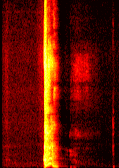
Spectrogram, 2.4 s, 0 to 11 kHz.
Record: {"cough_length": "2.4 s", "cough_amplitude": 32768, "cough_signal_mean_std_ratio": 0.21, "survey_phase": "beta (2021-08-13 to 2022-03-07)", "age": "65+", "gender": "Male", "wearing_mask": "No", "symptom_none": true, "smoker_status": "Ex-smoker", "respiratory_condition_asthma": false, "respiratory_condition_other": false, "recruitment_source": "REACT", "submission_delay": "2 days", "covid_test_result": "Negative", "covid_test_method": "RT-qPCR", "influenza_a_test_result": "Negative", "influenza_b_test_result": "Negative"}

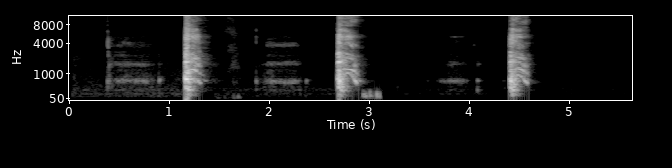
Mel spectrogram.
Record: {"three_cough_length": "5.6 s", "three_cough_amplitude": 32768, "three_cough_signal_mean_std_ratio": 0.17, "survey_phase": "beta (2021-08-13 to 2022-03-07)", "age": "18-44", "gender": "Female", "wearing_mask": "No", "symptom_cough_any": true, "symptom_runny_or_blocked_nose": true, "symptom_sore_throat": true, "symptom_fatigue": true, "smoker_status": "Never smoked", "respiratory_condition_asthma": false, "respiratory_condition_other": false, "recruitment_source": "Test and Trace", "submission_delay": "1 day", "covid_test_result": "Positive", "covid_test_method": "RT-qPCR", "covid_ct_value": 19.6, "covid_ct_gene": "ORF1ab gene", "covid_ct_mean": 20.1, "covid_viral_load": "250000 copies/ml", "covid_viral_load_category": "Low viral load (10K-1M copies/ml)"}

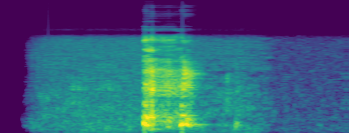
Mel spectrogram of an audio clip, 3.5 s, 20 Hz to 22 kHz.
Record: {"cough_length": "3.5 s", "cough_amplitude": 32768, "cough_signal_mean_std_ratio": 0.27, "survey_phase": "alpha (2021-03-01 to 2021-08-12)", "age": "65+", "gender": "Male", "wearing_mask": "No", "symptom_none": true, "smoker_status": "Never smoked", "respiratory_condition_asthma": false, "respiratory_condition_other": false, "recruitment_source": "REACT", "submission_delay": "2 days", "covid_test_result": "Negative", "covid_test_method": "RT-qPCR"}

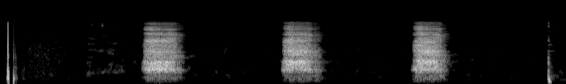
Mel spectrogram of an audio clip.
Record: {"exhalation_length": "5.7 s", "exhalation_amplitude": 30287, "exhalation_signal_mean_std_ratio": 0.34, "survey_phase": "beta (2021-08-13 to 2022-03-07)", "age": "45-64", "gender": "Female", "wearing_mask": "No", "symptom_cough_any": true, "symptom_runny_or_blocked_nose": true, "symptom_abdominal_pain": true, "symptom_fatigue": true, "symptom_headache": true, "symptom_change_to_sense_of_smell_or_taste": true, "smoker_status": "Never smoked", "respiratory_condition_asthma": false, "respiratory_condition_other": false, "recruitment_source": "Test and Trace", "submission_delay": "2 days", "covid_test_result": "Positive", "covid_test_method": "RT-qPCR", "covid_ct_value": 17.4, "covid_ct_gene": "ORF1ab gene", "covid_ct_mean": 18.4, "covid_viral_load": "910000 copies/ml", "covid_viral_load_category": "Low viral load (10K-1M copies/ml)"}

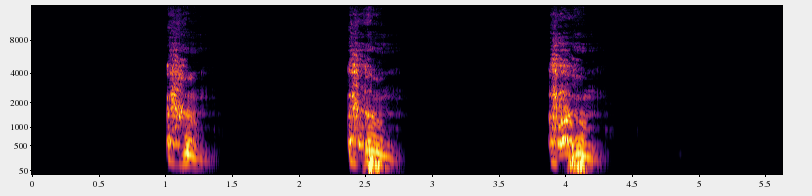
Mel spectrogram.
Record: {"three_cough_length": "5.6 s", "three_cough_amplitude": 23667, "three_cough_signal_mean_std_ratio": 0.32, "survey_phase": "beta (2021-08-13 to 2022-03-07)", "age": "65+", "gender": "Male", "wearing_mask": "No", "symptom_none": true, "smoker_status": "Never smoked", "respiratory_condition_asthma": false, "respiratory_condition_other": false, "recruitment_source": "REACT", "submission_delay": "4 days", "covid_test_result": "Negative", "covid_test_method": "RT-qPCR", "influenza_a_test_result": "Negative", "influenza_b_test_result": "Negative"}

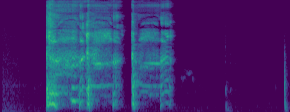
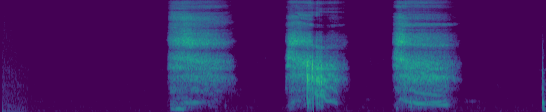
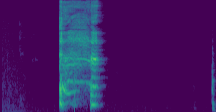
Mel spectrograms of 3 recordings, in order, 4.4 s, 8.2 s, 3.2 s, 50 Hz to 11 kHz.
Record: {"three_cough_length": "4.4 s", "three_cough_amplitude": 18691, "three_cough_signal_mean_std_ratio": 0.44, "exhalation_length": "8.2 s", "exhalation_amplitude": 13391, "exhalation_signal_mean_std_ratio": 0.42, "cough_length": "3.2 s", "cough_amplitude": 13213, "cough_signal_mean_std_ratio": 0.3, "survey_phase": "beta (2021-08-13 to 2022-03-07)", "age": "65+", "gender": "Female", "wearing_mask": "No", "symptom_cough_any": true, "symptom_sore_throat": true, "smoker_status": "Never smoked", "respiratory_condition_asthma": false, "respiratory_condition_other": false, "recruitment_source": "REACT", "submission_delay": "2 days", "covid_test_result": "Negative", "covid_test_method": "RT-qPCR"}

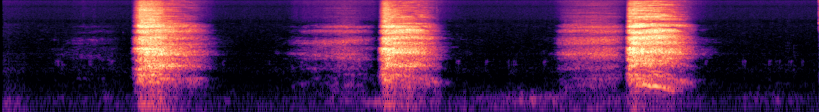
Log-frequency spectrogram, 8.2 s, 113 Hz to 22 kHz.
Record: {"exhalation_length": "8.2 s", "exhalation_amplitude": 17321, "exhalation_signal_mean_std_ratio": 0.37, "survey_phase": "beta (2021-08-13 to 2022-03-07)", "age": "45-64", "gender": "Male", "wearing_mask": "No", "symptom_shortness_of_breath": true, "symptom_fatigue": true, "symptom_onset": "12 days", "smoker_status": "Never smoked", "respiratory_condition_asthma": false, "respiratory_condition_other": false, "recruitment_source": "REACT", "submission_delay": "1 day", "covid_test_result": "Negative", "covid_test_method": "RT-qPCR", "influenza_a_test_result": "Negative", "influenza_b_test_result": "Negative"}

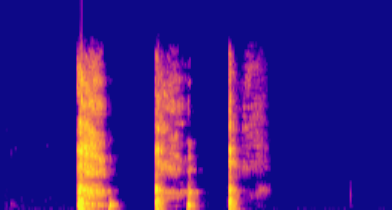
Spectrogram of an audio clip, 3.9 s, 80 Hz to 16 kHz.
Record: {"three_cough_length": "3.9 s", "three_cough_amplitude": 31628, "three_cough_signal_mean_std_ratio": 0.3, "survey_phase": "beta (2021-08-13 to 2022-03-07)", "age": "45-64", "gender": "Female", "wearing_mask": "No", "symptom_cough_any": true, "symptom_new_continuous_cough": true, "symptom_runny_or_blocked_nose": true, "symptom_shortness_of_breath": true, "symptom_fatigue": true, "symptom_headache": true, "symptom_change_to_sense_of_smell_or_taste": true, "symptom_onset": "4 days", "smoker_status": "Never smoked", "respiratory_condition_asthma": false, "respiratory_condition_other": false, "recruitment_source": "Test and Trace", "submission_delay": "1 day", "covid_test_result": "Positive", "covid_test_method": "RT-qPCR", "covid_ct_value": 24.7, "covid_ct_gene": "ORF1ab gene"}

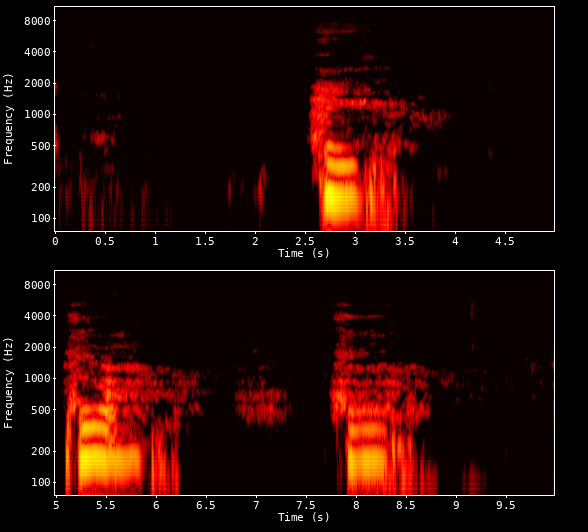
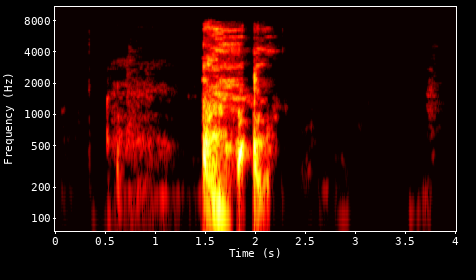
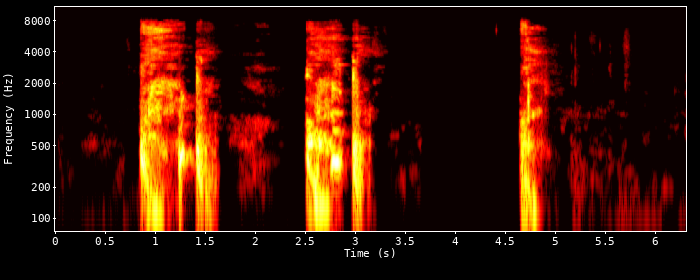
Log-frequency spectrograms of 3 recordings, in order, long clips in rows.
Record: {"exhalation_length": "10.0 s", "exhalation_amplitude": 3210, "exhalation_signal_mean_std_ratio": 0.35, "cough_length": "4.0 s", "cough_amplitude": 27386, "cough_signal_mean_std_ratio": 0.23, "three_cough_length": "6.3 s", "three_cough_amplitude": 27585, "three_cough_signal_mean_std_ratio": 0.31, "survey_phase": "alpha (2021-03-01 to 2021-08-12)", "age": "18-44", "gender": "Female", "wearing_mask": "No", "symptom_cough_any": true, "symptom_abdominal_pain": true, "symptom_fatigue": true, "symptom_headache": true, "smoker_status": "Never smoked", "respiratory_condition_asthma": false, "respiratory_condition_other": false, "recruitment_source": "Test and Trace", "submission_delay": "1 day", "covid_test_result": "Positive", "covid_test_method": "RT-qPCR", "covid_ct_value": 15.1, "covid_ct_gene": "ORF1ab gene"}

